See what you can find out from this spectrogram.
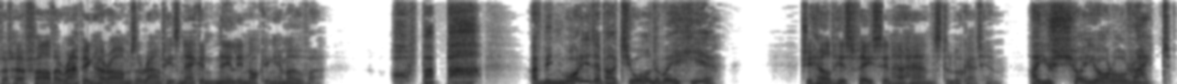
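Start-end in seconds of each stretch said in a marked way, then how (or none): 3.9-7.2 put-on much higher girlish voice, louder at the end; a relieved daughter gushing at her papa; voiced Sophie, high and anxious; teen daughter, high and worried. A narrator's reading. Daughter greets worried father. 10.3-11.7 put-on teen daughter concerned. A narrator's reading. Daughter checks on father.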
